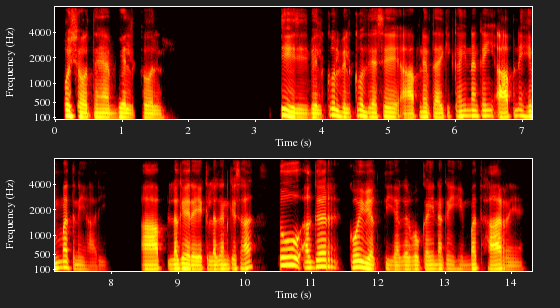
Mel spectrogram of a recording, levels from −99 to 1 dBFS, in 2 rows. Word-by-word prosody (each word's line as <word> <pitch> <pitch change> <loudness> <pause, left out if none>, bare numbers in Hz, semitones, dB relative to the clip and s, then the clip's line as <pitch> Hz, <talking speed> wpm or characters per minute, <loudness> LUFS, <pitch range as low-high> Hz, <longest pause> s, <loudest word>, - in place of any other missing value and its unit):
खुश 135 -4 +6
होते 110 0 +2
हैं, 110 -1 +2
बिल्कुल। 100 -3 -1 1.8
जी, 140 -6 +7
जी, 100 -1 -3
बिल्कुल, 105 +10 0
बिल्कुल, 120 +5 -1
जैसे 115 +1 0
आपने 100 +5 -1
बताया 105 -1 -2
कि 120 - -13
कहीं 130 +3 -1
न 140 0 0
कहीं 140 0 -3
आपने 130 +7 0
हिम्मत 135 +2 0
नहीं 105 -2 -9
हारी, 95 +1 -22 0.5
आप 110 0 +2
लगे 115 +2 +4
रहे 105 -1 +2
एक 105 - -6
लगन 110 +1 -1
के 115 0 -5
साथ। 125 +5 -2 0.4
तो 210 0 +5 0.2
अगर 175 +3 +2 0.3
कोई 155 +1 +4
व्यक्ति 115 -3 0
अगर 105 +1 -4
वो 105 +1 -2
कहीं 110 0 -2
न 110 0 -3
कहीं 110 -1 -10
हिम्मत 110 +3 -5
हार 110 +1 +3
रहे 95 -1 -11
हैं, 95 0 -19
110 Hz, 165 wpm, -23 LUFS, 105-130 Hz, 1.8 s, जी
